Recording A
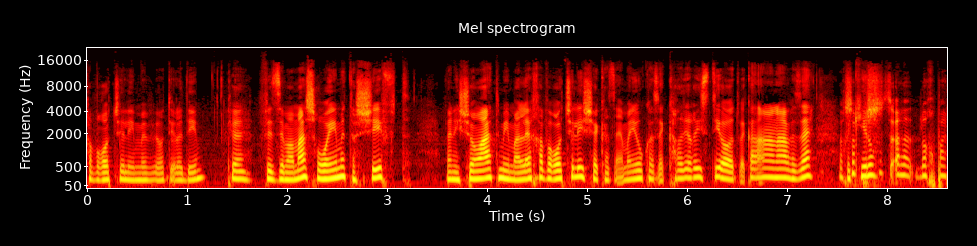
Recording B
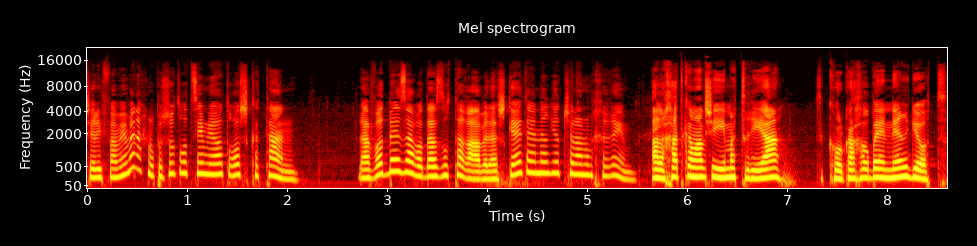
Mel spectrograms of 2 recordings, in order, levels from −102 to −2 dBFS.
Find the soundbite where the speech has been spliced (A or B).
B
